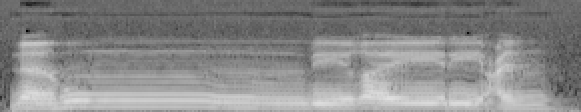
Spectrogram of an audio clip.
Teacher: Di sini ikhfa syafawi. Mim mati bertemu ba, kena bacakan dengan panjang 2 harakat.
